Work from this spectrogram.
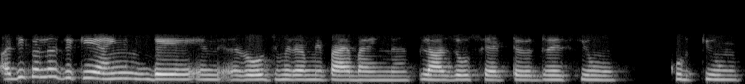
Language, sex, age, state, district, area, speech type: Sindhi, female, 30-45, Maharashtra, Mumbai Suburban, urban, conversation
